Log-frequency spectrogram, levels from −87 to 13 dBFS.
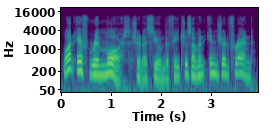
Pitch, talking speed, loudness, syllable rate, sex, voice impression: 150 Hz, 165 wpm, -18 LUFS, 5.1 syllables/s, male, very masculine, very adult-like, slightly old, very thick, slightly tensed, slightly weak, slightly bright, slightly soft, clear, fluent, slightly raspy, cool, very intellectual, slightly refreshing, sincere, slightly calm, mature, friendly, reassuring, very unique, slightly elegant, slightly wild, sweet, lively, kind, slightly modest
